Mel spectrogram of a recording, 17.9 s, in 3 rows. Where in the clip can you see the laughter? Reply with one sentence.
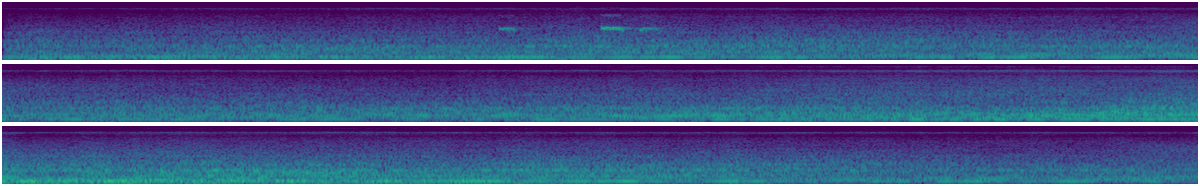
The laughter can't be heard in this clip.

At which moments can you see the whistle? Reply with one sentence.
The whistle can be heard from 2.5 to 3.3 s.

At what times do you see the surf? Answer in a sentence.
You can't hear the surf here.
